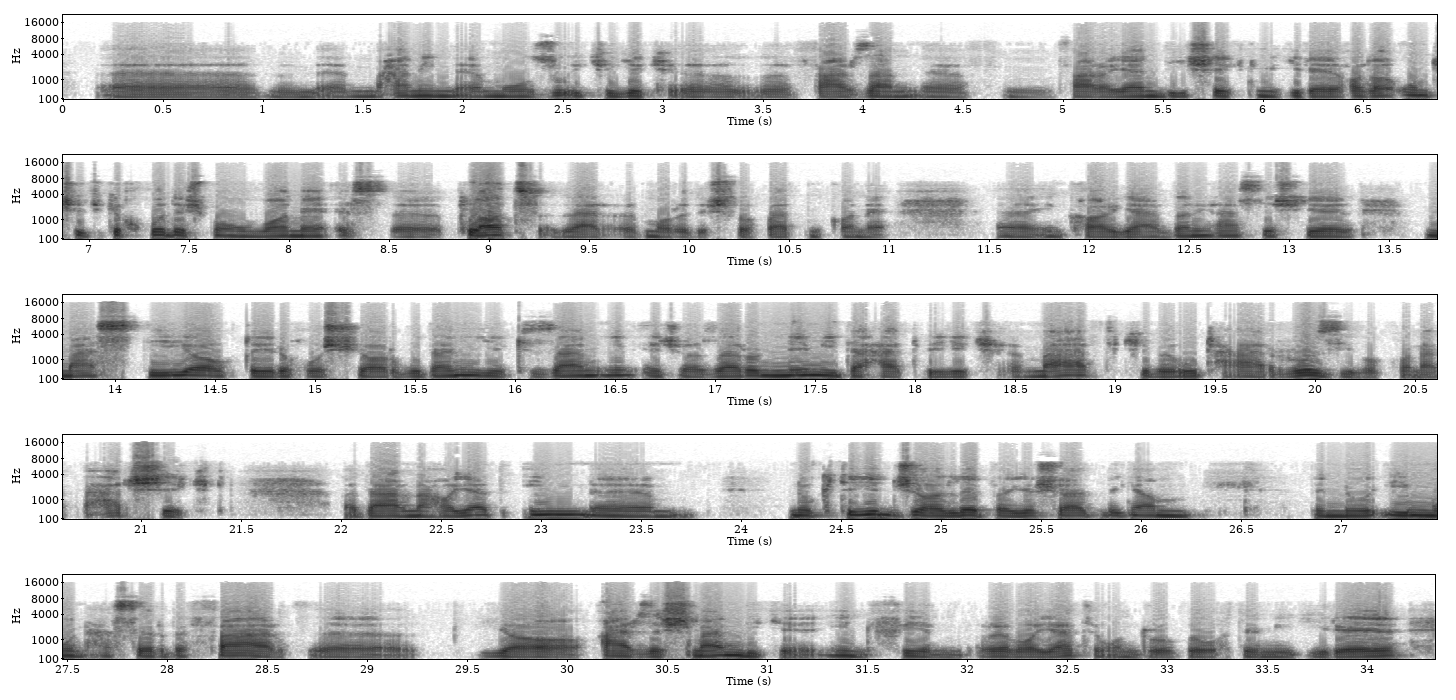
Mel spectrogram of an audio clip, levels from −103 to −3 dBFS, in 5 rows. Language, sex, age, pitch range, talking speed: Persian, male, 50-69, 90-105 Hz, 130 wpm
